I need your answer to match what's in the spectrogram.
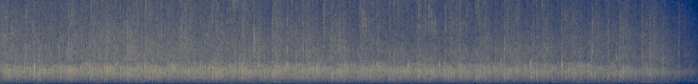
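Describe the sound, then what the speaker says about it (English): Applause fills a basketball awards ceremony hall, a dense, sustained round of clapping from a large crowd that holds steady for about six seconds, then fades out. "Big round of applause"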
